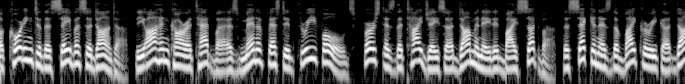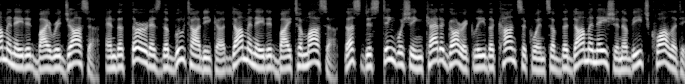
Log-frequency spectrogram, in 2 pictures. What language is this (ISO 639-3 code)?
eng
